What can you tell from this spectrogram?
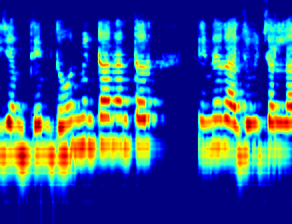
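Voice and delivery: normal talking voice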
